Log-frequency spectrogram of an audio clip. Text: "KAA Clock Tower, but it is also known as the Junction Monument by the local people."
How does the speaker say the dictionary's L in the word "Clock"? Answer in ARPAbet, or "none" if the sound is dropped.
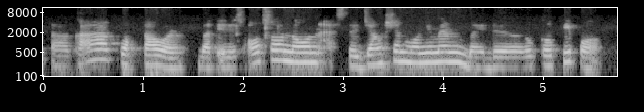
W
